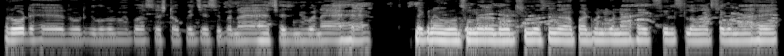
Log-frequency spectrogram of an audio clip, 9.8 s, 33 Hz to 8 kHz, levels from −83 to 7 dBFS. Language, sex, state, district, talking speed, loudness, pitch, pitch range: Hindi, male, Bihar, Purnia, 185 wpm, -15 LUFS, 155 Hz, 150-155 Hz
